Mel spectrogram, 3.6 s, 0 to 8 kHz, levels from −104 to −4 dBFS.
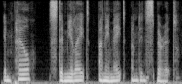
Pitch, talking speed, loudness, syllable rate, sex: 130 Hz, 80 wpm, -22 LUFS, 4.7 syllables/s, male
